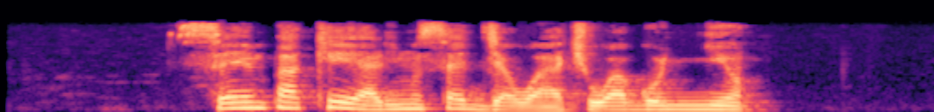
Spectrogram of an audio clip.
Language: Ganda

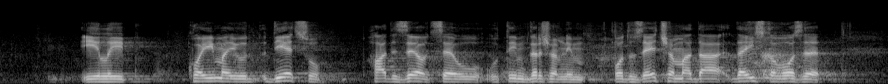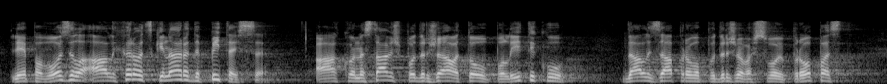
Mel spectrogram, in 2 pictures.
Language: Croatian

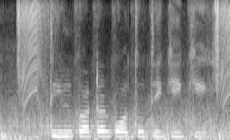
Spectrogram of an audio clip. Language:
Bangla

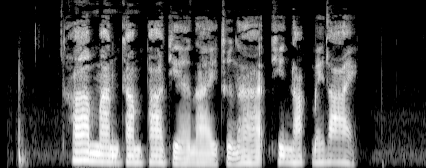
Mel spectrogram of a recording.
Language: Thai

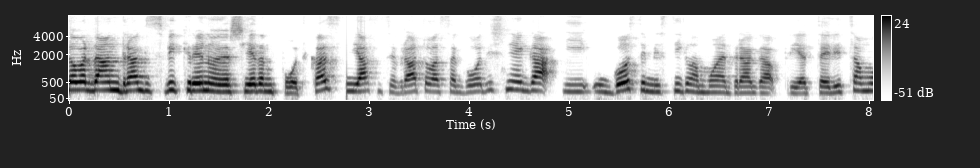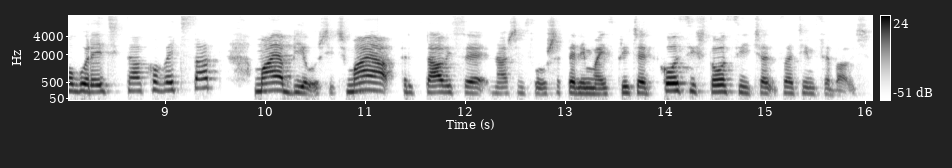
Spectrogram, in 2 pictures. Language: Croatian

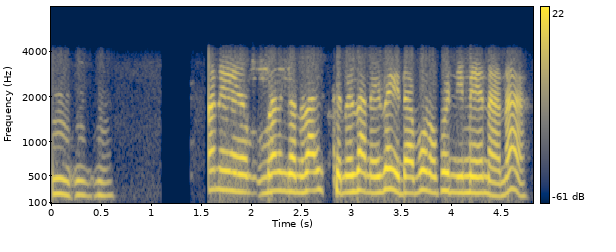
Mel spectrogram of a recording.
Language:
Bodo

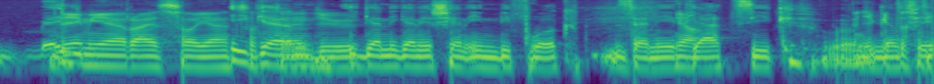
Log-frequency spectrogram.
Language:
Hungarian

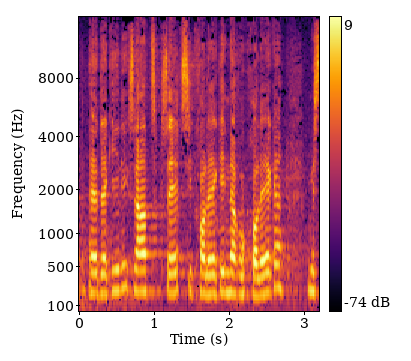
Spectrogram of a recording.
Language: Swiss German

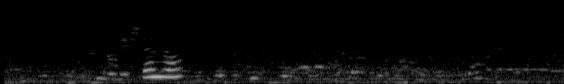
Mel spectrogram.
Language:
Sidamo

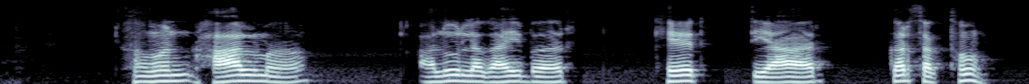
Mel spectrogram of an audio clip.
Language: Chhattisgarhi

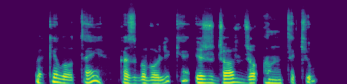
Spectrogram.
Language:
Lithuanian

